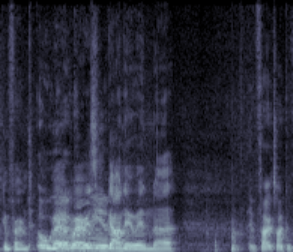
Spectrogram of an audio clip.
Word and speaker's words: Ngannou: Ngannou, yeah.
